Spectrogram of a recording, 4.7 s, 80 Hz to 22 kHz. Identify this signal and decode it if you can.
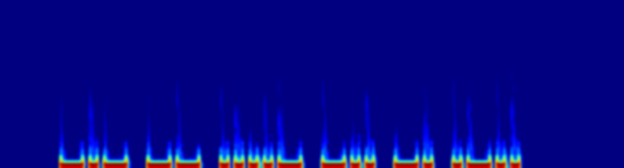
Morse code, heard as a keyed tone, about 22 wpm, 700 Hz. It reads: KM4DNL
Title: USA Call Signs Repeated 3x 22wpm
